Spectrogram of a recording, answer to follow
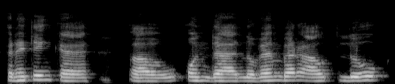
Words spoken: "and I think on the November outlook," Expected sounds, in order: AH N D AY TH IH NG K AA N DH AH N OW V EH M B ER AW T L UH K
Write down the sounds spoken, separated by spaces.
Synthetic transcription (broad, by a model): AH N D AY T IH NG K AA N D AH N OW V EH M B ER AW T L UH K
